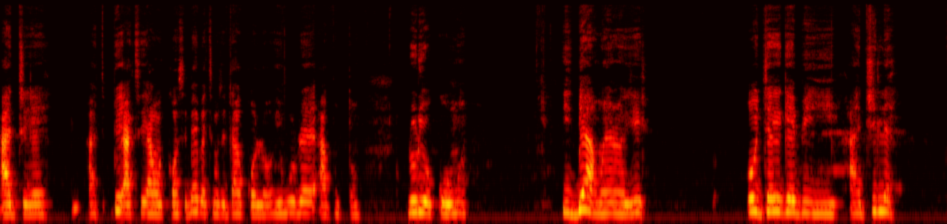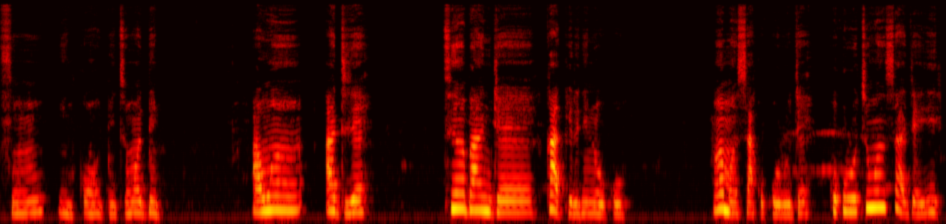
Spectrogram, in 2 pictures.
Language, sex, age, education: Yoruba, female, 15-29, tertiary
